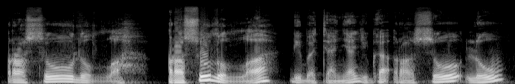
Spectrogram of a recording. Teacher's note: Lafaz Allah dibaca tabkhim atau dibaca tebal, berbunyi Allah, seakan-akan ada W-nya di sini ya, tapi W-nya jangan tertahan, jangan monyong. Allah seperti berbunyi O. Ini terjadi bila lafaz Allah itu didahului oleh huruf yang berbaris fathah atau dhammah.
